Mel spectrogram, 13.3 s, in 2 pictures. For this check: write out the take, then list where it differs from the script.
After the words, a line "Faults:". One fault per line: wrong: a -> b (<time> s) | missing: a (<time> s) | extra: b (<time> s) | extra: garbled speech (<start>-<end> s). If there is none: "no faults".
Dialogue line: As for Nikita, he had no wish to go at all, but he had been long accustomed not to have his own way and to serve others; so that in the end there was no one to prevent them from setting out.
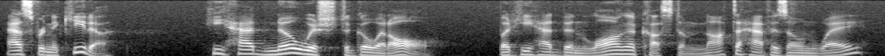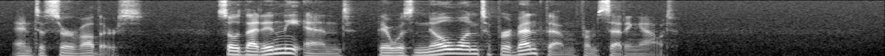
As for Nikita, he had no wish to go at all, but he had been long accustomed not to have his own way and to serve others; so that in the end there was no one to prevent them from setting out.
Faults:
no faults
